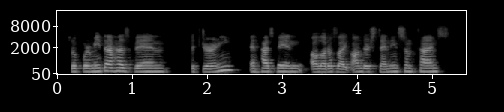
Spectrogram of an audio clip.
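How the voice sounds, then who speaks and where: A woman in a Venezuelan accent speaks at a moderate pace, medium-pitched, with fairly even intonation. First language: Spanish. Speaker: marketing manager. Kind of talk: podcast interview, personal story.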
